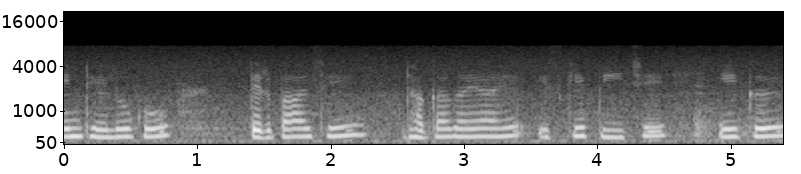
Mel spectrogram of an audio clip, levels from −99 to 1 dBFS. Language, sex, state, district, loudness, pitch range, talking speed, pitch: Hindi, female, Chhattisgarh, Bilaspur, -17 LUFS, 225-245 Hz, 120 wpm, 235 Hz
